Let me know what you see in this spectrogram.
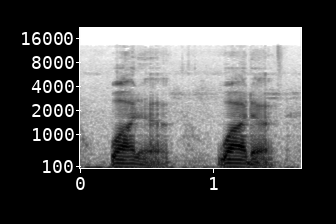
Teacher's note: Chữ T biến thành chữ D tiếng Việt nhẹ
